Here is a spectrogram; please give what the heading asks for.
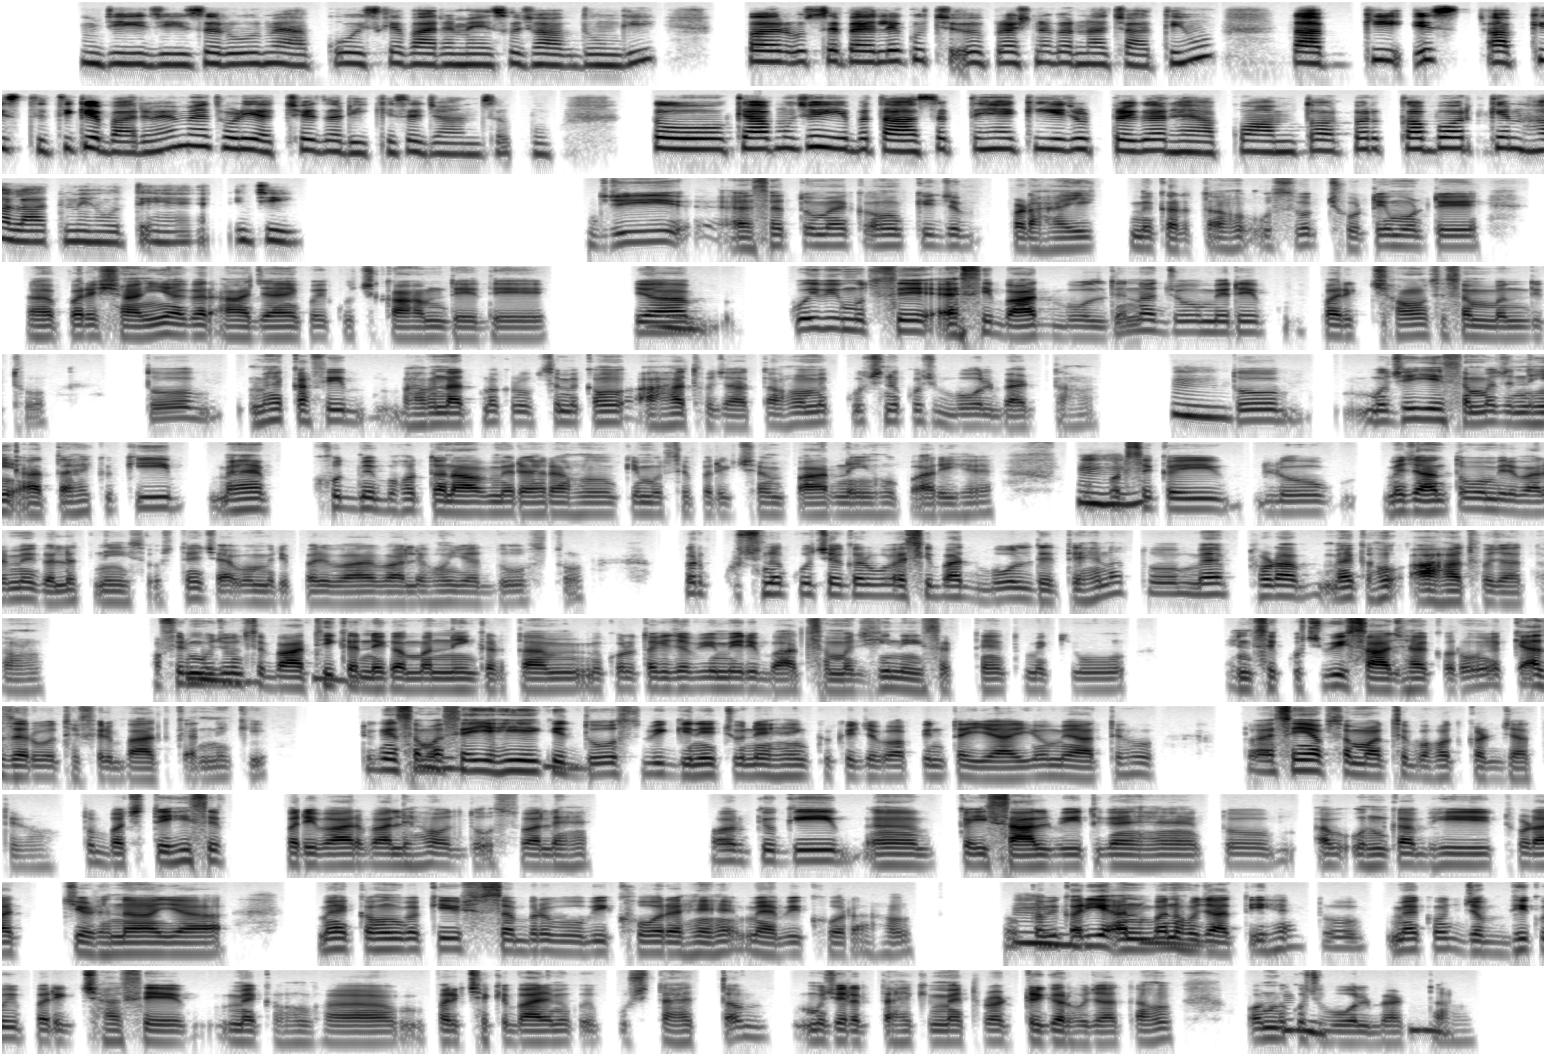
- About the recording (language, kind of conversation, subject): Hindi, advice, मैं अपने भावनात्मक ट्रिगर और उनकी प्रतिक्रियाएँ कैसे पहचानूँ?
- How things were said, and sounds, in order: other background noise; background speech; in English: "ट्रिगर"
